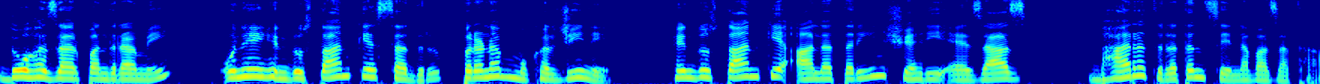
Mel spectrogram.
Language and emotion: Urdu, neutral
